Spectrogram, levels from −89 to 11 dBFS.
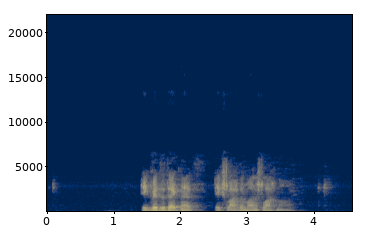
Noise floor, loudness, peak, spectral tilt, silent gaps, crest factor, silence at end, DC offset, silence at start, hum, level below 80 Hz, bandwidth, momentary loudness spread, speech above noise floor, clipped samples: -78 dBFS; -22 LUFS; -2 dBFS; -7 dB/octave; none; 22 dB; 0.4 s; under 0.1%; 1.4 s; none; -60 dBFS; 6.2 kHz; 13 LU; 56 dB; under 0.1%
